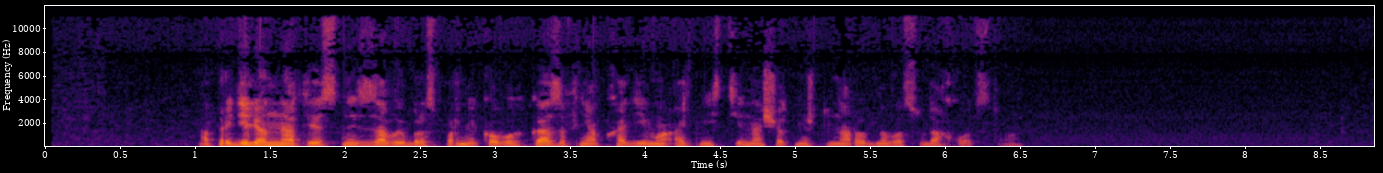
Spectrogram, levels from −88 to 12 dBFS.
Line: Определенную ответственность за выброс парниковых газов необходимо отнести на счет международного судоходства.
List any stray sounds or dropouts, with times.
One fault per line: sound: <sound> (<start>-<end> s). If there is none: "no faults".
no faults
